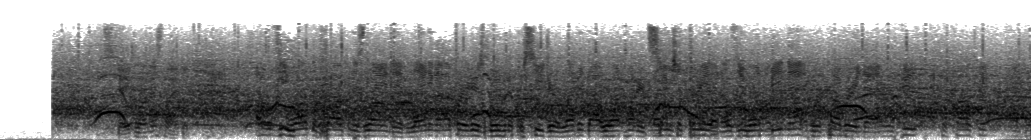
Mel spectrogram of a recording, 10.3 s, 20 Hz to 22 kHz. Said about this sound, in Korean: 네, 로켓이 착륙하는 순간 스페이스X 직원들이 환호성을 울리는 소리를 잠시 들으셨는데요. 네. 추진체가 발사 지점에서 약 10km 떨어진 착륙 지점에 사뿐히 내려앉은 겁니다.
